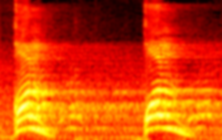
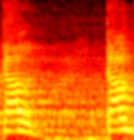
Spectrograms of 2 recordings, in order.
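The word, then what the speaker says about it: قلب: কলব কলব অর্থ কি? অন্তর দেহের মূল কি? অন্তর জোরে বলতে হবে। অন্তর দিল কল আপনারা অনেকে ভুল উচ্চারণ করেন। বলে কাল কাল মানে কুত্তা।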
